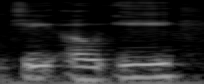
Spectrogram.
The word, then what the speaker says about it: GOE: Gordon's Occupational Engineering is, the acronym is GOE, and it would be pronounced GO.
